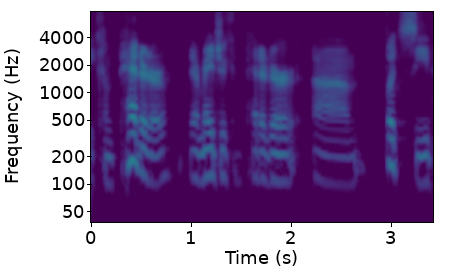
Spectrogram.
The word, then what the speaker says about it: FTSE: their major competitor um footsie that's spelled ftse considers south korea to be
